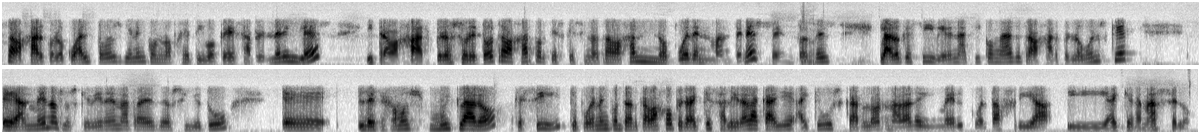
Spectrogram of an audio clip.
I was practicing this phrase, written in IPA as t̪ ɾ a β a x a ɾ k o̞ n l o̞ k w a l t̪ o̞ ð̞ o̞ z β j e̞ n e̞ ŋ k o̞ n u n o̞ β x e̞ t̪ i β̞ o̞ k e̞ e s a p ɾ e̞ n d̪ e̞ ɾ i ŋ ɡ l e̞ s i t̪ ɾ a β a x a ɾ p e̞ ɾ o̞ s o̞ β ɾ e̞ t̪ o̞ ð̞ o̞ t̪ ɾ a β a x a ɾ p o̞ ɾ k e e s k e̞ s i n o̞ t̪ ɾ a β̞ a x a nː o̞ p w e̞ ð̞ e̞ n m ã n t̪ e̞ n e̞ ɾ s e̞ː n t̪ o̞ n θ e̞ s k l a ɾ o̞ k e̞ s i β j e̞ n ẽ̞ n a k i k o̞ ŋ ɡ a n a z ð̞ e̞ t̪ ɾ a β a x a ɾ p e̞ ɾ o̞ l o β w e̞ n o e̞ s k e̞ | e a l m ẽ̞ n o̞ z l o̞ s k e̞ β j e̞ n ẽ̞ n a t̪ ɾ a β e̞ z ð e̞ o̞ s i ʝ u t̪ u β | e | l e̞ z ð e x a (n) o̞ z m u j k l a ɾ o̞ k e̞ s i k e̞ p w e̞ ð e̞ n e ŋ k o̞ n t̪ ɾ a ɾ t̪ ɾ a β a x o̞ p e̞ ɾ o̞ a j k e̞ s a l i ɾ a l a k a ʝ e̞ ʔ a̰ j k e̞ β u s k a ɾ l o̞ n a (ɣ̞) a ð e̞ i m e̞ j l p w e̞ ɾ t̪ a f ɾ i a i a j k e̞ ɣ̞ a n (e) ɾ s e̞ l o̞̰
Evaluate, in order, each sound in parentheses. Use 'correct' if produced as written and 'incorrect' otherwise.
incorrect: m, incorrect: ð̞, incorrect: a

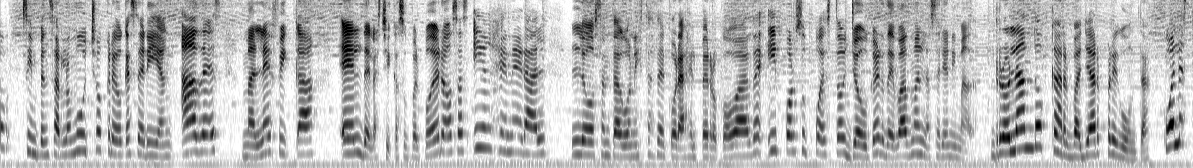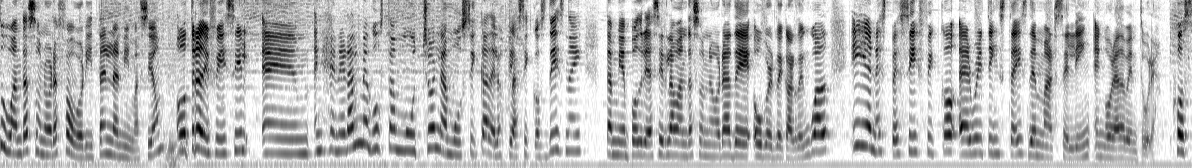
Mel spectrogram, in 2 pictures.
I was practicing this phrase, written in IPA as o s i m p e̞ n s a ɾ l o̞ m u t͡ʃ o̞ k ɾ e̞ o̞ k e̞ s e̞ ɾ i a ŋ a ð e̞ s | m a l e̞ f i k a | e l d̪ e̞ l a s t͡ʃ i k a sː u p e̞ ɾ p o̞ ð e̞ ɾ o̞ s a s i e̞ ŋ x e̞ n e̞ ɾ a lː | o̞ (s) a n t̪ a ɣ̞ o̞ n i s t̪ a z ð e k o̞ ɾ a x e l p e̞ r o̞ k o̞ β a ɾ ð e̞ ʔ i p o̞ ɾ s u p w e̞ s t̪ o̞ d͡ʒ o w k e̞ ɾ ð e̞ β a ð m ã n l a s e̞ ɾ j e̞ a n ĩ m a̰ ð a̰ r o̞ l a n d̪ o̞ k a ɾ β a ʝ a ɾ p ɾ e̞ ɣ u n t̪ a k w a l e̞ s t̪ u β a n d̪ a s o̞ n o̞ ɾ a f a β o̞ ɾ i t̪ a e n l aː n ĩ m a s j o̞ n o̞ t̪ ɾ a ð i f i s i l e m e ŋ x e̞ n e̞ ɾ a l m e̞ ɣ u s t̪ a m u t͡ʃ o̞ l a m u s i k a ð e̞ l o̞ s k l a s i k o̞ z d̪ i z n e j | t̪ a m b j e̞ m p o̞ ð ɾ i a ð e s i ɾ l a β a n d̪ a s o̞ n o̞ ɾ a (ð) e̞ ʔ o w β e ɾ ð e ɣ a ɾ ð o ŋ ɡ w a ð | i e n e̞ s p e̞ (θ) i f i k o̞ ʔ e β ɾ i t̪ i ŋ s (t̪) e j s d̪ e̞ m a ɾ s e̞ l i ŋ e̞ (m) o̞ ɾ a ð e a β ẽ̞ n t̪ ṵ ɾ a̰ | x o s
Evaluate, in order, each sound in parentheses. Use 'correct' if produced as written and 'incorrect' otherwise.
correct, correct, incorrect: s, correct, incorrect: ŋ

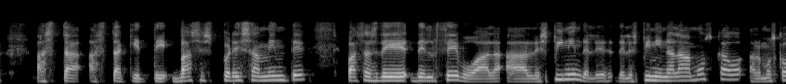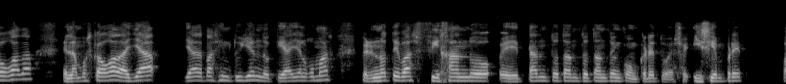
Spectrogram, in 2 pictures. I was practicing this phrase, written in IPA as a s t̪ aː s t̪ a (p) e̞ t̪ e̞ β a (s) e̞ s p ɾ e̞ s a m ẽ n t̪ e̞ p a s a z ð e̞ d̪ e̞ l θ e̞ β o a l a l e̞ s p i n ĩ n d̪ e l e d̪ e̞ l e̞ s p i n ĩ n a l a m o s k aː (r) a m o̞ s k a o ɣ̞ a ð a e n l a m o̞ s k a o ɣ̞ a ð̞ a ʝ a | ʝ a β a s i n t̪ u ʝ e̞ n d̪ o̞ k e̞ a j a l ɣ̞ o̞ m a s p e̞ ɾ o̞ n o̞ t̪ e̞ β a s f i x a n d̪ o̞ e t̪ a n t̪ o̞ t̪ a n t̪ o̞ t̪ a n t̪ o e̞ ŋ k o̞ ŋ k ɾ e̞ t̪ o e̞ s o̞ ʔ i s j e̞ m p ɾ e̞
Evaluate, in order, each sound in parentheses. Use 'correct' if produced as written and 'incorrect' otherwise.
incorrect: k, correct, incorrect: l

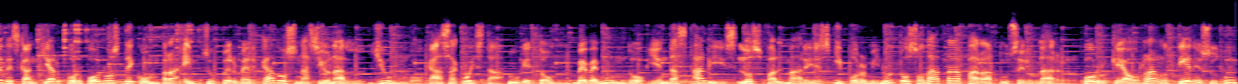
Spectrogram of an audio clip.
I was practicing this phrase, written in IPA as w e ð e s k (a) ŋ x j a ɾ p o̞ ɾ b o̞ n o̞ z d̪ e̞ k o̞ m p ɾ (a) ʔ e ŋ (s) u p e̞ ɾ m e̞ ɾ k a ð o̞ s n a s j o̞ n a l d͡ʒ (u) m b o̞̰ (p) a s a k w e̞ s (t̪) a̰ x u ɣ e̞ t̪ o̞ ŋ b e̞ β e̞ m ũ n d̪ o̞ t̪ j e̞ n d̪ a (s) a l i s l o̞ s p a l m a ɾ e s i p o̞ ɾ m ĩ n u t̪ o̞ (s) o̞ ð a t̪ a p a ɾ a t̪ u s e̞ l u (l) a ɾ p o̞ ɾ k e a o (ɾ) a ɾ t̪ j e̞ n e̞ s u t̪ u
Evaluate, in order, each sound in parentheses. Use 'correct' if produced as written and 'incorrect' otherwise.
correct, correct, correct, correct, incorrect: k, correct, correct, correct, correct, incorrect: r

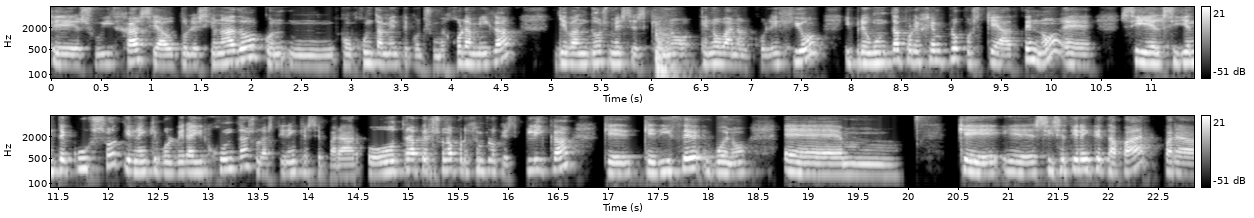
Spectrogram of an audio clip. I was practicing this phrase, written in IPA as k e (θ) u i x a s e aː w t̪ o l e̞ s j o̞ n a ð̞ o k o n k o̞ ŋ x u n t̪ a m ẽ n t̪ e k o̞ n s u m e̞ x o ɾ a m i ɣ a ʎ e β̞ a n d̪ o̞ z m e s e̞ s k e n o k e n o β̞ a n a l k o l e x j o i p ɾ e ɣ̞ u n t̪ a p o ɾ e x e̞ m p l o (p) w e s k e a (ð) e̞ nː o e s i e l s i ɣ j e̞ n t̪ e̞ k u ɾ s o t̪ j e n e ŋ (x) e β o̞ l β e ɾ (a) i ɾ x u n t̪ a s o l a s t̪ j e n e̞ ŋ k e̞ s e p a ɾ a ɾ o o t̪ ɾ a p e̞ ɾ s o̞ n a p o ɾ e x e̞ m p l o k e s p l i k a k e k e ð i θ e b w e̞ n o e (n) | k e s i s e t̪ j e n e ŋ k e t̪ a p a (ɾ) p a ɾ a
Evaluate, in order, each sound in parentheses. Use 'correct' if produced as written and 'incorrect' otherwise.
incorrect: s, correct, incorrect: θ, incorrect: k, correct, incorrect: m, correct

